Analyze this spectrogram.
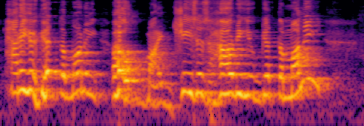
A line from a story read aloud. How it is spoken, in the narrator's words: the laughter, paroxysmal now, seals throat and bloats him with its containment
